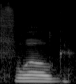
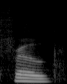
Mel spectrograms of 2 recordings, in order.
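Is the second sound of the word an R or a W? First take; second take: W; R. First: The word is said with a W sound. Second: The word is said with an R sound. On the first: The speaker calls it wrong. "my brain doesn't like the W" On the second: The speaker calls it right. "just known as frog"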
